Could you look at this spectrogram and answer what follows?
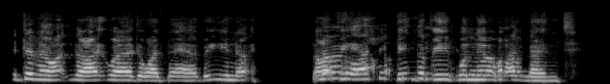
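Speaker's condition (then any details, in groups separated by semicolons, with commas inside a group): Cerebral palsy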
